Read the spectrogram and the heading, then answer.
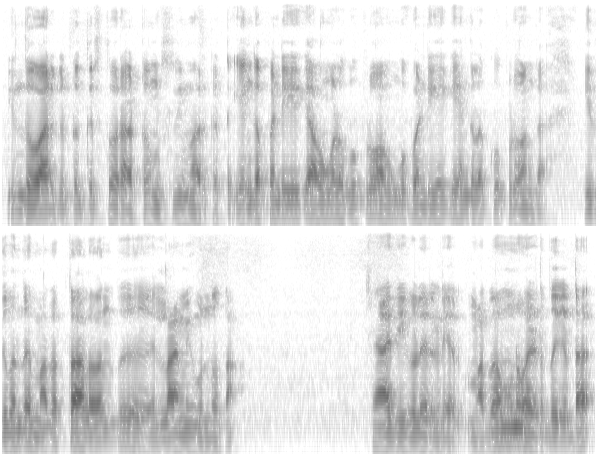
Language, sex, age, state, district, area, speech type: Tamil, male, 60+, Tamil Nadu, Tiruchirappalli, rural, spontaneous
